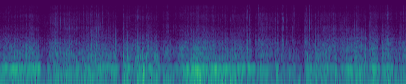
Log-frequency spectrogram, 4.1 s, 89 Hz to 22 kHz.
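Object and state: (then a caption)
Foam microphone windscreen being scratched. Long nails scratch the sides and top of a black foam windscreen fitted over a microphone. The result is a dense, continuous scratchy rustle, heavy in the low and middle range, with a steady droning tone near 250 Hz and a few brief dips in level.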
